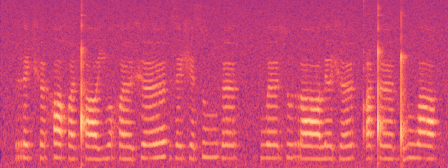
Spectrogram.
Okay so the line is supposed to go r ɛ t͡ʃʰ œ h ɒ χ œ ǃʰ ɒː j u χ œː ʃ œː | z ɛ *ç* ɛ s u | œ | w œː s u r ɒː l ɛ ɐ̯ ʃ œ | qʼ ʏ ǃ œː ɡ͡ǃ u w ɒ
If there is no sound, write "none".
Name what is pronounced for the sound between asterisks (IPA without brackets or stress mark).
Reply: ʃ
